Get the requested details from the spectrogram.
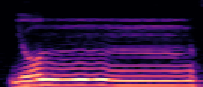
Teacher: fa ini huruf ikhfa, maka jadi baca samar dengan dengung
